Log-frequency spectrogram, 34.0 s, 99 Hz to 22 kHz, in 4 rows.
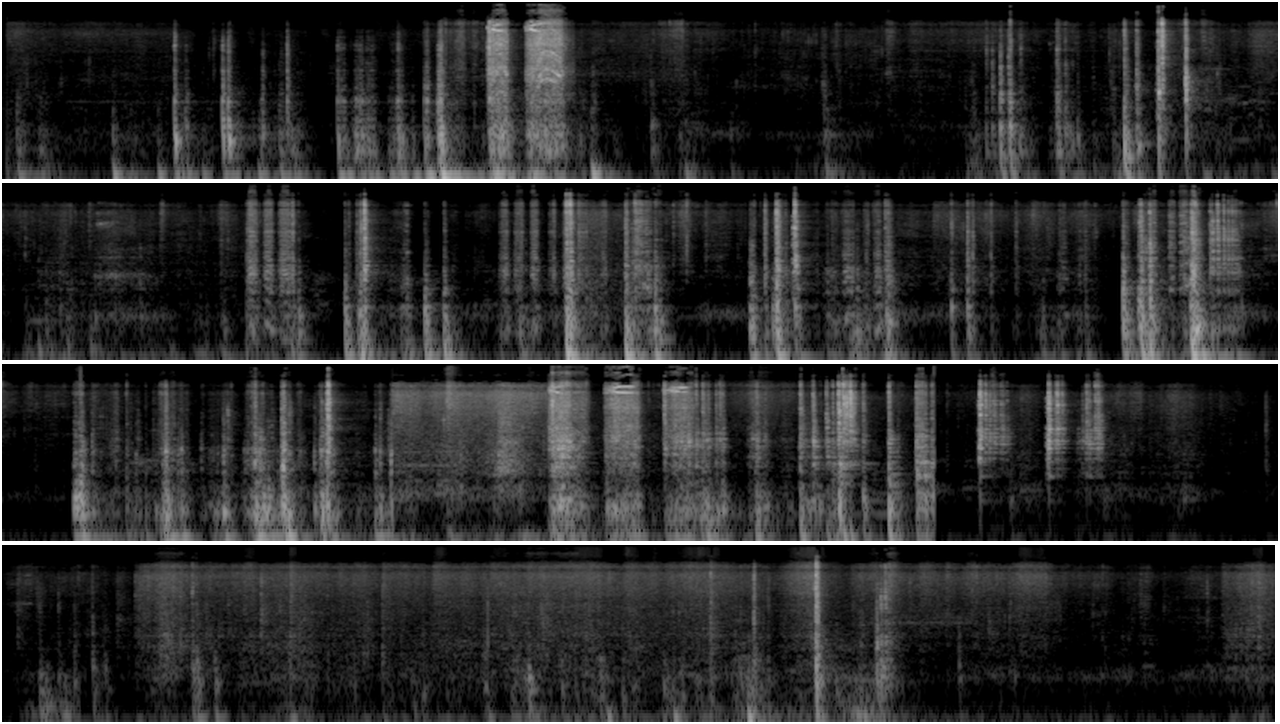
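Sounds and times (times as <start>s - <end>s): hands rubbing and scraping parts: 19.6s - 22.4s.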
